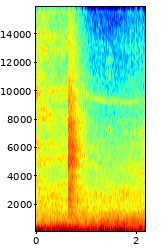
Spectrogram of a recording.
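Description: Low rolling rumble of distant thunder, mixed with city street traffic, with a short hiss about half a second in.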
